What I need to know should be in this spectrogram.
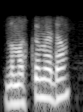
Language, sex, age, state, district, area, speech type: Hindi, male, 18-30, Bihar, Muzaffarpur, urban, conversation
